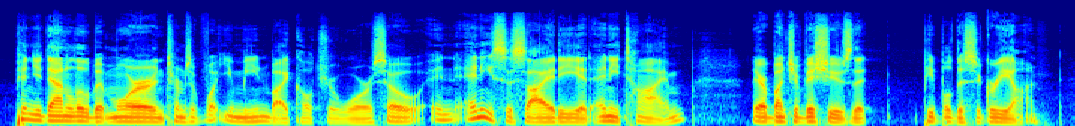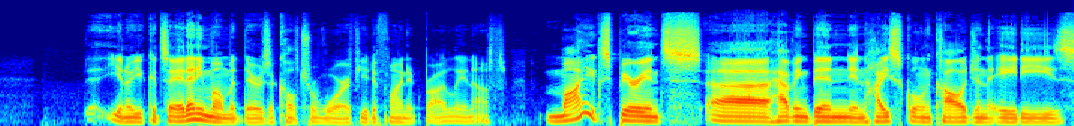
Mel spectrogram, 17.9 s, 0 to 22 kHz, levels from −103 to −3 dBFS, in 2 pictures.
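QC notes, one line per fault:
No faults found in the speech. Nothing in it calls for a timestamped entry.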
